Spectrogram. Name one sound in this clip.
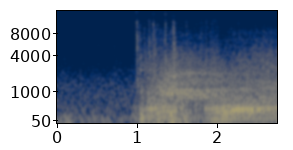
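A car engine revs and hums.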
